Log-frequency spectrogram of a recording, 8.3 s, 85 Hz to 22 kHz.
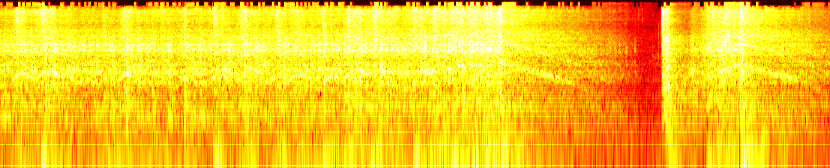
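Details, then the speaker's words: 1968 Chevrolet Camaro, 327 V8, 4-speed; steady cranking about two and a half turns a second, never catching; crank no-start, no fuel in the carburetor bowls. "No fuel in the bowls."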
